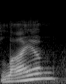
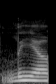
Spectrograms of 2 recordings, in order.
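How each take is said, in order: First: The first vowel sounds like 'lie'. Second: The first vowel sounds like 'lee'. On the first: "like Linus the Lionhearted" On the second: "like Liam Neeson"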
